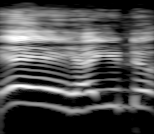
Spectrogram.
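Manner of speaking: high, loud Italian accent. Describing how her accent changes around Italians: Italian accent kicking in. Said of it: "My Italian accent like kicks in".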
